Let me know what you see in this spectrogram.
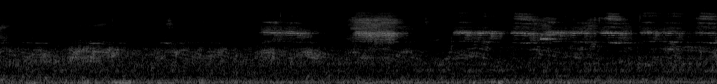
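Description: Birds calling: a run of short, high-pitched calls starting about two and a half seconds in, loudest around four seconds in, over a faint low rumble.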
